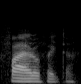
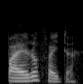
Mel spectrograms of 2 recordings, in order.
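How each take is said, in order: First: The first part is said as 'fire-o'. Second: The first part is said as 'pyro'. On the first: The sound recalls fire as a memory aid. "কিন্তু উচ্চারণ করার সময় কি করব" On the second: This is how the word is spelled. "বানানটা লেখার সময় ঠিক এইরকমই আমরা লিখবো"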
